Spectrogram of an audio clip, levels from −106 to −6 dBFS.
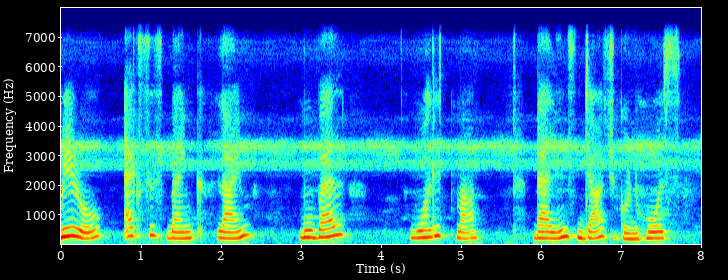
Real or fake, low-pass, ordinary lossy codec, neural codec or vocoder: real; 7.2 kHz; none; none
